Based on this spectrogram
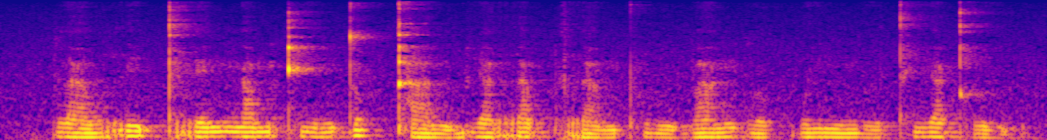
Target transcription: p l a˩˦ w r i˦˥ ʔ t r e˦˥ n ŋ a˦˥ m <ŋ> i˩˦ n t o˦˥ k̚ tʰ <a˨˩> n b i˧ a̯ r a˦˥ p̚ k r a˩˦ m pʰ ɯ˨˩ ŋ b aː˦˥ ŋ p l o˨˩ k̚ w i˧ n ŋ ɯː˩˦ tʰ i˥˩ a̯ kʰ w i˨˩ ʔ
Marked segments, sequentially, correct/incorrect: incorrect, correct

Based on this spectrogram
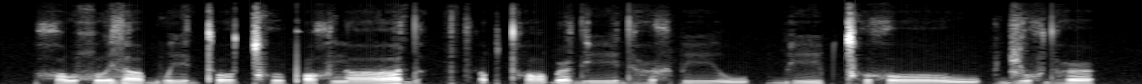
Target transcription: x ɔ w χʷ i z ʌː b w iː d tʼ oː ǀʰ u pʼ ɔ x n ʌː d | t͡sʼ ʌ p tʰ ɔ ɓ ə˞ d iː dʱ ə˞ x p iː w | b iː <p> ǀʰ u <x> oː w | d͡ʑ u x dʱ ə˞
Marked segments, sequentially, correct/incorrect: correct, correct

